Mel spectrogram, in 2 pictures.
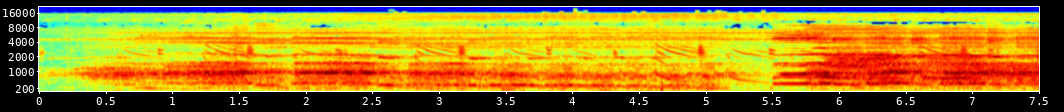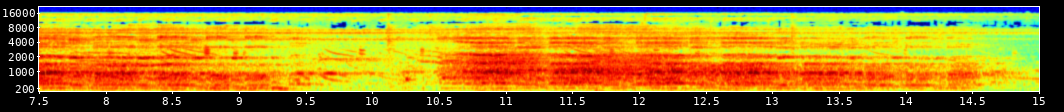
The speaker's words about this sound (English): The howler monkeys are featured prominently. Tell me about those. There were howler monkeys everywhere.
